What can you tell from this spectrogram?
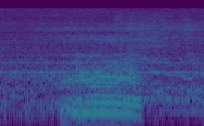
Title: "I don't snore!" Indisputable proof #WifesRevenge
